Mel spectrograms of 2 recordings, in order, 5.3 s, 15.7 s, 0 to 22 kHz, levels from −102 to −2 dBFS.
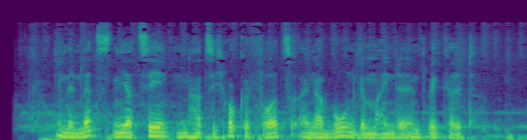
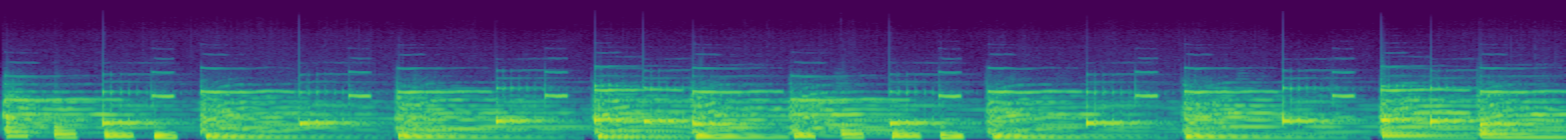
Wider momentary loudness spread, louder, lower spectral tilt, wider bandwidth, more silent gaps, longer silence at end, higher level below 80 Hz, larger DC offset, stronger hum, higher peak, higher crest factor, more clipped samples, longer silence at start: about the same, 8 LU vs 8 LU; second, -22 LUFS vs -18 LUFS; second, -7.5 dB/octave vs -11.5 dB/octave; first, 11.5 kHz vs 3.4 kHz; neither; about the same, 0 s vs 0 s; about the same, -34 dBFS vs -34 dBFS; neither; neither; second, -8 dBFS vs 0 dBFS; about the same, 14 dB vs 16 dB; neither; first, 0.25 s vs 0 s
